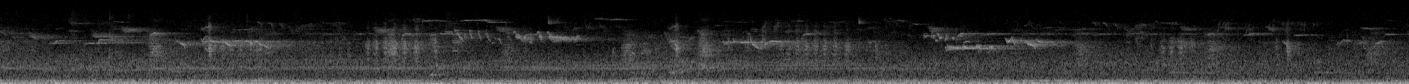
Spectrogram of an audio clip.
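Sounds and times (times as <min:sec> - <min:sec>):
bird calls with pulsed chattering, whistled phrases and trilled chatter: 0:00.0 - 0:14.0.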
